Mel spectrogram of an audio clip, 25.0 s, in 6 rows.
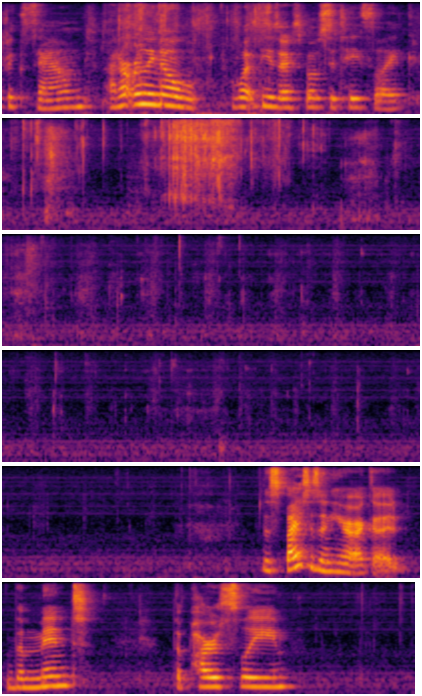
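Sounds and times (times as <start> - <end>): bite into crisp pastry: 4.2 - 18.6
chewing with crackles: 4.2 - 19.4, 23.8 - 25.0.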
